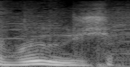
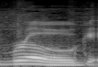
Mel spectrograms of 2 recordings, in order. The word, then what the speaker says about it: Rouge: That's Rouge. Not Rogue. It's Rouge.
